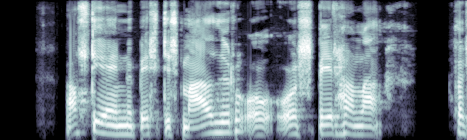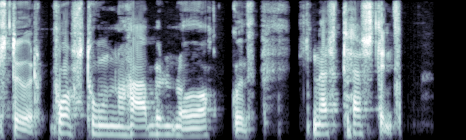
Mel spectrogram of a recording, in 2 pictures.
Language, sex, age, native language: Icelandic, male, 30-39, Icelandic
